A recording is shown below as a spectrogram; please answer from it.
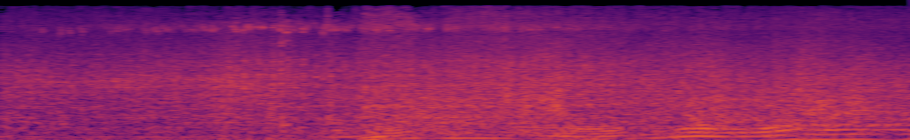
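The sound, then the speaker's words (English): A car, a red Land Rover, drives off: a low, steady engine hum grows louder partway through and holds as the vehicle pulls away, with no voices. “Christine smiles and walks up to the car as Alan drives off looking rather miffed.”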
